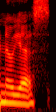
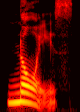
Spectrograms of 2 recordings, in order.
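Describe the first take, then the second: First: The name is said as two words, 'no yes'. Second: The name is said as one syllable, like 'noise'. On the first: This is a playful reading of the spelling. "but I'm going to say No Yes" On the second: This is the name's official pronunciation. "his legal pronunciation of his whole name is John Humphrey Noyes"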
